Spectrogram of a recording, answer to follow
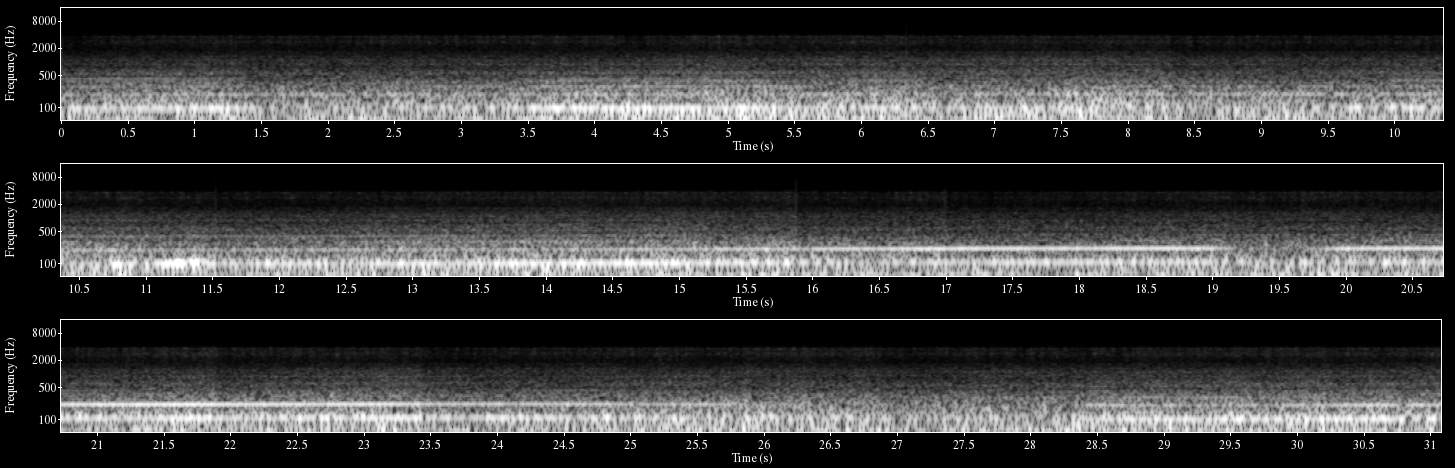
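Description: Car engine and tyre noise heard from inside the cabin while driving uphill on a mountain road: a steady low engine hum over road rumble. The engine's pitch steps up about halfway through, dips briefly, then settles lower near the end.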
